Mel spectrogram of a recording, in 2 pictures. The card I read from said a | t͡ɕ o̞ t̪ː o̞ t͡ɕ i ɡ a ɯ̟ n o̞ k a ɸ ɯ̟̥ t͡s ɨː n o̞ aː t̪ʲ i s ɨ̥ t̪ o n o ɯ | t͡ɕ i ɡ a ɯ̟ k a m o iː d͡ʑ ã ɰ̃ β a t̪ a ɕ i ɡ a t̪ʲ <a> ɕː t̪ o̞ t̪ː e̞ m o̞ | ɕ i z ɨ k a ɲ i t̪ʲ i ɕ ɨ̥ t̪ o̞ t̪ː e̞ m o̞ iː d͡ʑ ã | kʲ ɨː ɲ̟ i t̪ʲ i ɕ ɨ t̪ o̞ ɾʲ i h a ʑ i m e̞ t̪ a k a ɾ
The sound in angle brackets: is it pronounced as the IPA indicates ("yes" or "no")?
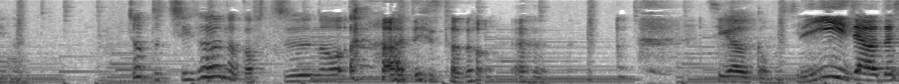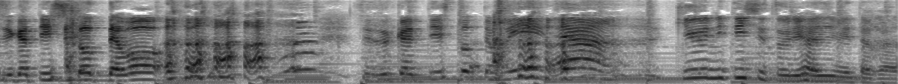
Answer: no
